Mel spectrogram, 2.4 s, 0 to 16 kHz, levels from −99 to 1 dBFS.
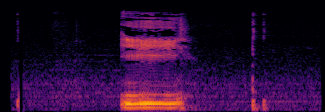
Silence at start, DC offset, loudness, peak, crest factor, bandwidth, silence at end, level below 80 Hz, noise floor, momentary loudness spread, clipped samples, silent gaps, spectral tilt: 0.9 s; under 0.1%; -24 LUFS; -12 dBFS; 18 dB; 10.5 kHz; 0.5 s; -70 dBFS; -64 dBFS; 26 LU; under 0.1%; none; -6 dB/octave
